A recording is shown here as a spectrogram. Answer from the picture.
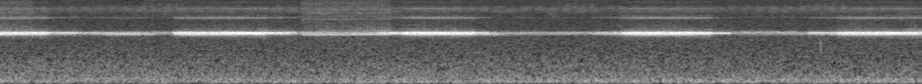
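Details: High, piercing cricket trill that runs without pause, alternating between louder and softer stretches lasting around a second each.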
